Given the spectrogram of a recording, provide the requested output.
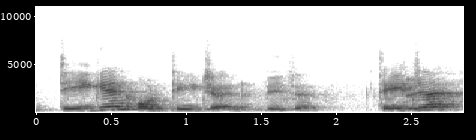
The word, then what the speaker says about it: degen: to whether it's pronounced Deegan or Deegan? Deegan. Deegan? Deegan, like, like, Deegan, it's from degenerate, isn't it?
